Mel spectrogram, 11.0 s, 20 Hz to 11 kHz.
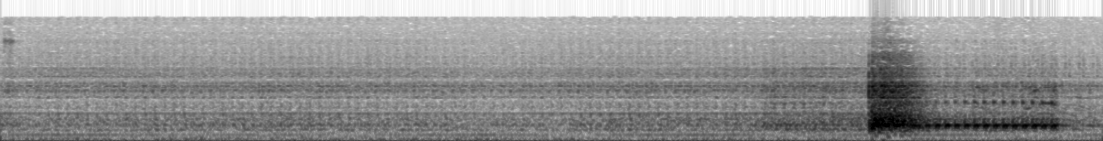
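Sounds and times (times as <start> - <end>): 
hydrogen research engine running roughly on bench rig: 0.0 - 11.0
hydrogen research engine backfiring on bench rig: 6.1 - 11.0.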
